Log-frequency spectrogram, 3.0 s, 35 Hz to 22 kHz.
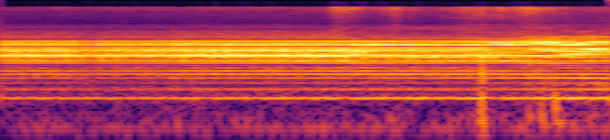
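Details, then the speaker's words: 1941 Crosley 52TA AM radio after a partial recap, powered through a 40 W bulb: loud steady low buzz with even overtones and no program; mains hum caused largely by the workshop lights, much quieter with them off. "well I thought so too but then I figured out that these shitty lights I'm using all over the place in here are the real problem if I turn them off the noise changes it's a lot quieter less buzzing"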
